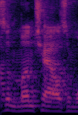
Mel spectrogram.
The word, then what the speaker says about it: Munchausen: Some people will pronounce it different ways, but it's Munchausen, whatever you want to call it.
